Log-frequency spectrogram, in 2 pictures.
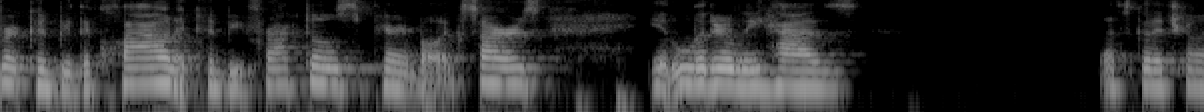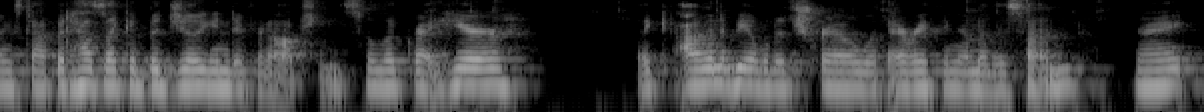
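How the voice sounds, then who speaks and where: A woman's voice: fairly low pitch, a little mellow. A woman, a trading coach chatting through a chart in a rambling, self-joking way. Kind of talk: casual screen-share explanation.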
